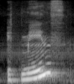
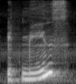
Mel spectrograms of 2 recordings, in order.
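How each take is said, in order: The two takes are said the same way.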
